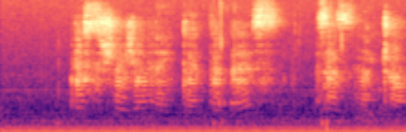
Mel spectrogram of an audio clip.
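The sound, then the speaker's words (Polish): A phone ringtone plays softly in the background while a synthesized text-to-speech voice speaks over it, announcing who is calling; the lightly muted ringing stays steady and subdued beneath the talking. “Lekko jest wyciszany dzwonek, przemawia do nas mowa i słyszymy”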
